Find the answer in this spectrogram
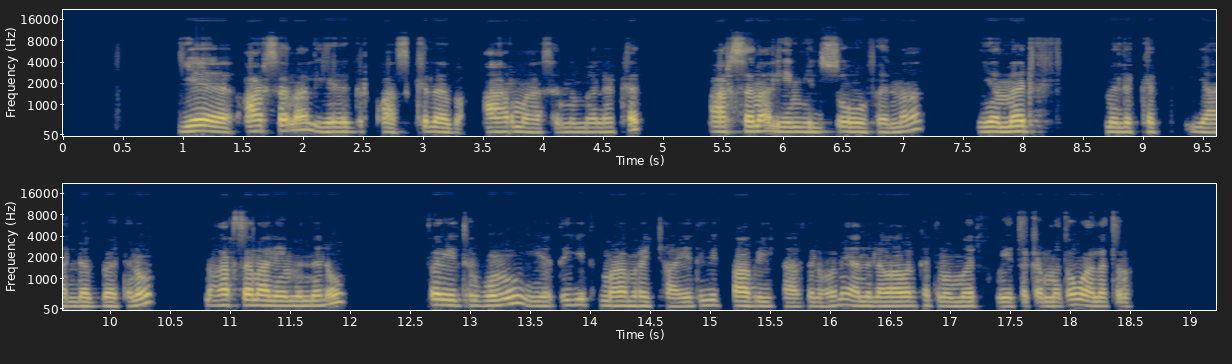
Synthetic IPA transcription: jɛaɾsənaljɛʔɨɡɨɾkʷʰaskʰɨləβaɾmasɨnːɨmːələkʰːət̪̚ | ʔaɾsənaljɛmːilsʼofɨnːa | jɛməd̪f | mɨlɨkʰːɨt̪ | jalːəbːət̪nəw | naaɾsənaljɛmːɨnːɨləw | t̪ʼɨɾet̪ʰʼɨɾɡumujɛt̪ʼɨjɪt̪ʼmamɾət͡ʃajɛt̪ʼɨjit̪̚faβɾikʰasɨləho̞nəjanːɨnləmaməlkʰət̪nəwməd̪fujɛt̪ʰːəkʼəmːət̪ʼəwmalət̪nəw

